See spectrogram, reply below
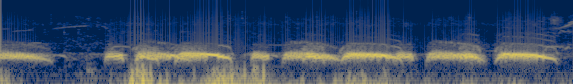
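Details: Spotted dove, a decoy bird set against a wild bird that coos a great deal: low mellow coos in runs of two to three phrases with brief gaps, over steady low rumbling background noise.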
